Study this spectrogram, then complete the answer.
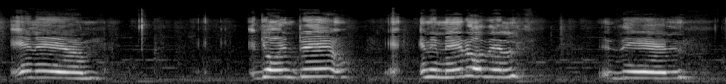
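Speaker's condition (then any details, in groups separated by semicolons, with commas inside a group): Cerebral palsy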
